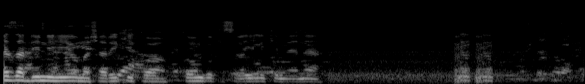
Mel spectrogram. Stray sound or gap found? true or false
true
